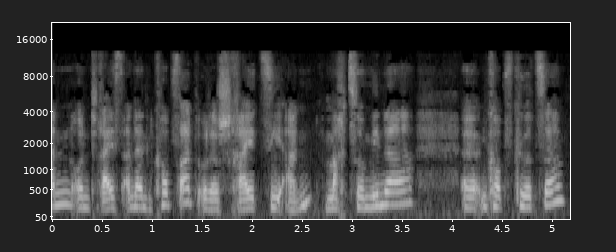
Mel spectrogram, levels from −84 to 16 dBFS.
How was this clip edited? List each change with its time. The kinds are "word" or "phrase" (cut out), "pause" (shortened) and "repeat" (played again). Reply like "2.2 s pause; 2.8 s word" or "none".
1.0 s word; 2.9 s word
